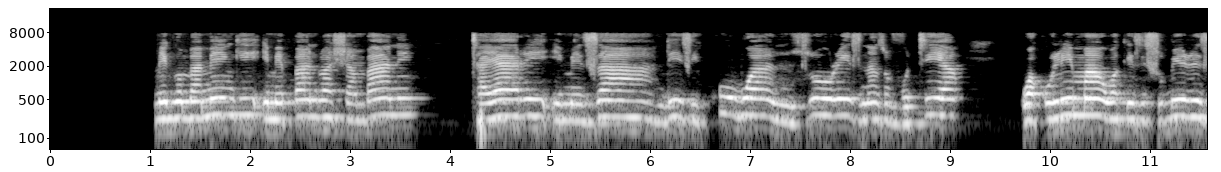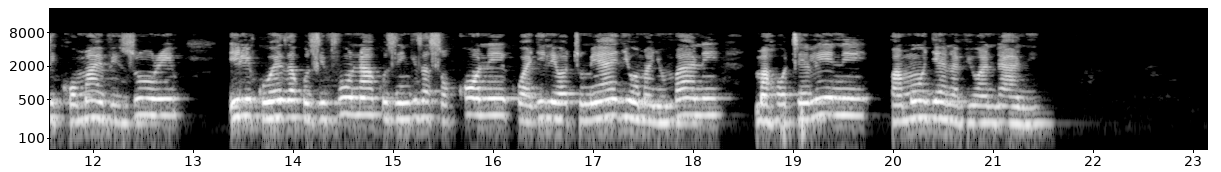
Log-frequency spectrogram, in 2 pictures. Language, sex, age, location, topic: Swahili, female, 36-49, Dar es Salaam, agriculture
